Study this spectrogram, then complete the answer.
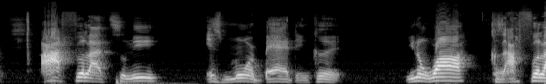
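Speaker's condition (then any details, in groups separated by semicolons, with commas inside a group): No condition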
